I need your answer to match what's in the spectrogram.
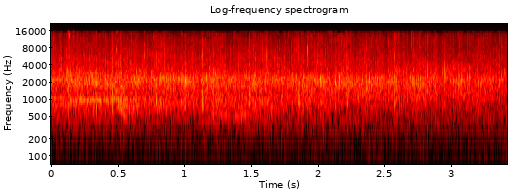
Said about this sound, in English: Come on, just give them a clap for going out and giving it a go.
